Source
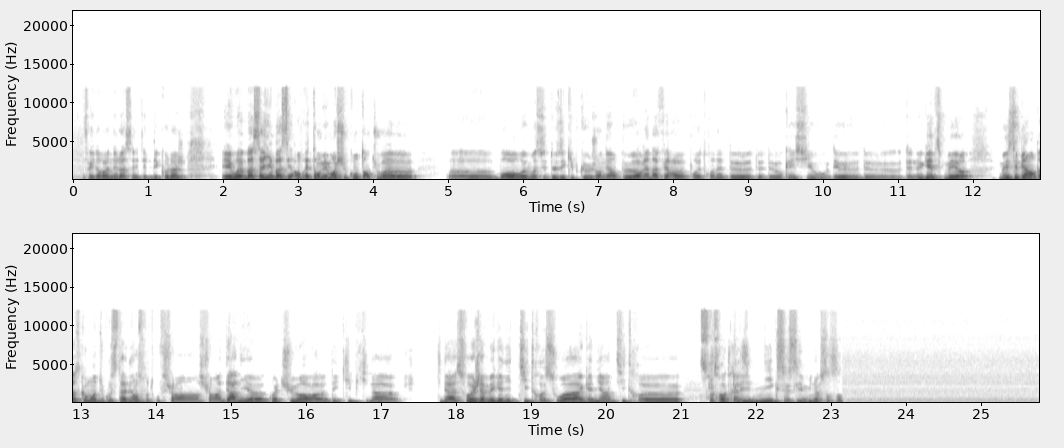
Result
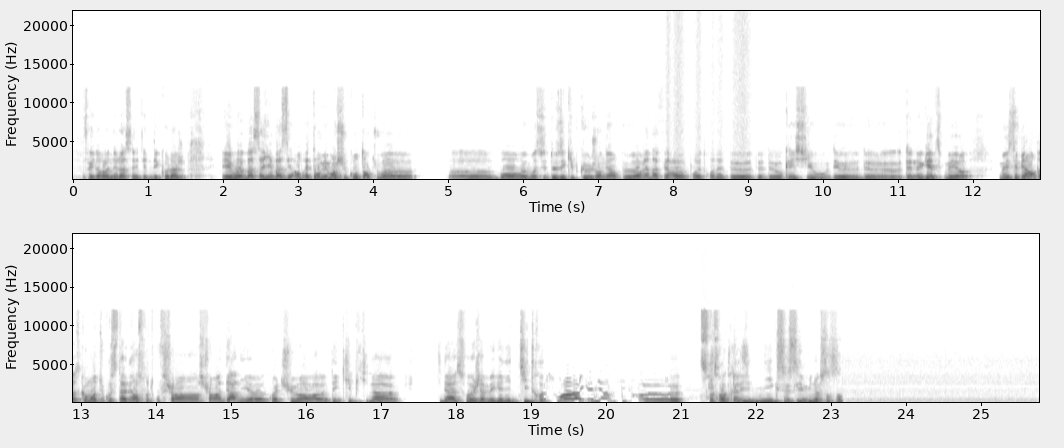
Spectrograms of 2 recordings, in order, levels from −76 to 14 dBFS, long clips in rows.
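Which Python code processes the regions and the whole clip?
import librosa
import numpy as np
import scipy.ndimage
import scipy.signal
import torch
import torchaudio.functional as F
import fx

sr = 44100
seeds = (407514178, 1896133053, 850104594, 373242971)

y = fx.chain(x, sr, fx.mod_noise(seeds[0], snr_db=27),
    fx.band_widen(depth_pct=40), at=(7.84, 9.13))
y = fx.chain(y, sr, fx.highpass(hz=280.0, slope=12),
    fx.band_squash(depth_pct=40), at=(10.59, 16.71))
y = fx.chain(y, sr, fx.sine_speech(),
    fx.highpass(hz=380.0, slope=12),
    fx.comb(ms=1.0, depth=0.62), at=(19.16, 20.86))
y = fx.leveller(y, sr, passes=1)
y = fx.rider(y, sr, range_db=4, speed_s=0.5)
y = y * 10.0 ** (-8.5 / 20.0)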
